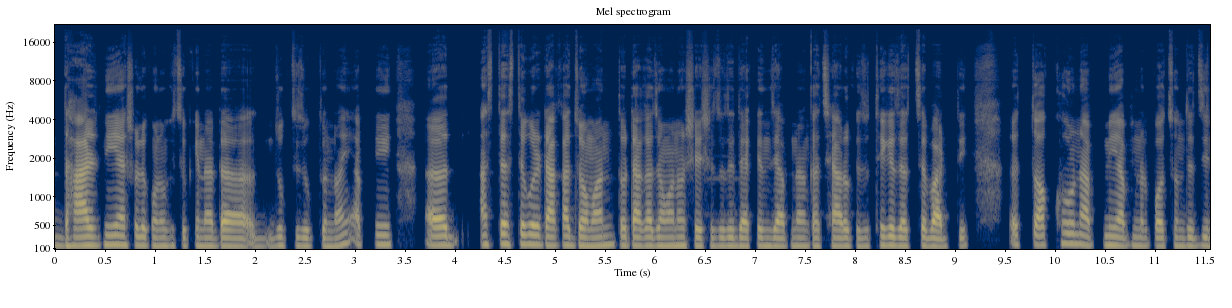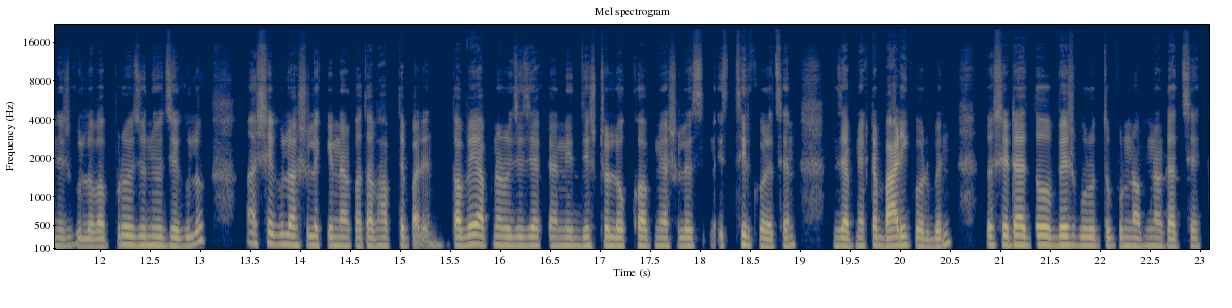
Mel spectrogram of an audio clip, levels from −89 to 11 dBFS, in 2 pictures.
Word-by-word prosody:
ধার 150 +1 +6 0.2
নিয়ে 165 0 +2
আসলে 155 -1 -1
কোন 140 - -1
কিছু 145 -1 -7
কেনাটা 140 -1 +1 0.5
যুক্তিযুক্ত 140 -1 -5
নয়। 155 +6 -2
আপনি 165 - -8 0.5
আ - - +7 0.5
আস্তে, 165 +1 -7
আস্তে 170 - -2
করে 165 -1 +4
টাকা 150 +2 +1
জমান। 145 0 +2
তো - - -1
টাকা 145 0 +2
জমানো 145 0 0
শেষে 145 0 -1
যদি 145 0 -1
দেখেন 140 +1 -1
যে 145 - +2
আপনার 140 +1 -4
কাছে 140 0 -4
আরও 140 - +2
কিছু 140 0 -6
থেকে 155 -1 +2
যাচ্ছে 140 +1 -1
বাড়তি, 135 0 +1 0.7
তখন 165 +3 0
আপনি 155 +1 -5
আপনার 145 -1 -6
পছন্দের 140 0 -2
জিনিসগুলো 140 -1 -3
বা 135 - +3
প্রয়োজনীয় 155 -1 +1
যেগুলো 145 +6 0 0.5
আ - - -2
সেগুলো 170 -2 +1
আসলে 155 0 -1
কেনার 150 -1 0
কথা 145 +1 +1
ভাবতে 145 +1 -2
পারেন। - - -2 0.2
তবে 150 +2 +5
আপনার 155 +1 -3
ওইযে, 150 0 0
যে 150 - +3
একটা 150 - -5
নির্দিষ্ট 145 +1 -2 0.2
লক্ষ্য 140 +1 0
আপনি 145 +1 -8
আসলে 140 +1 -2
ইস 135 - -7 0.3
স্থির 170 - +1
করেছেন 135 0 -1 0.5
যে - - 0
আপনি 145 +1 -6
একটা 155 - +1
বাড়ি 145 +2 +7
করবেন, 135 +2 0 0.4
তো - - -2
সেটা 160 0 +6 0.2
তো 160 - +7 0.2
বেশ 155 0 +7
গুরুত্বপূর্ণ 145 0 -1
আপনার 140 0 -3
কাছে। 130 +2 -1
145 Hz, 175 wpm, -23 LUFS, 140-155 Hz, 0.7 s, আ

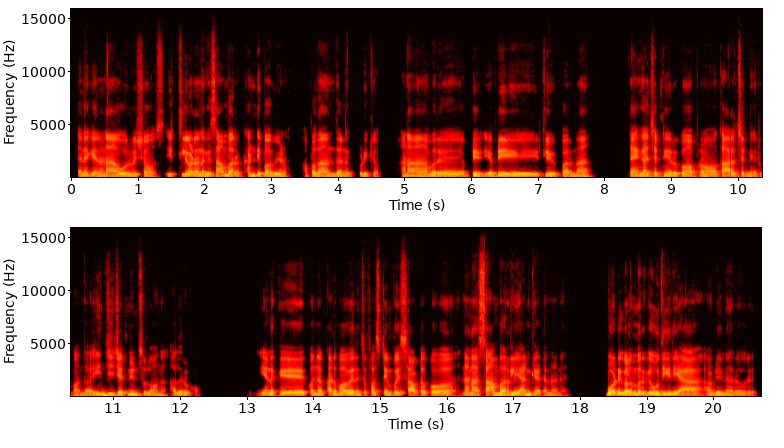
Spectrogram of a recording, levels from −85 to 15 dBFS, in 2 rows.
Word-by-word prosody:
எனக்கு 125 0 -2
என்னன்னா 150 +2 -1 0.2
ஒரு 125 -2 0
விஷயம். 130 +3 -3 0.3
இட்லியோட 155 +5 0
எனக்குச் 105 -3 0
சாம்பார் 130 +3 +1
கண்டிப்பா 135 +6 +1
வேணும். 100 0 -3 0.2
அப்பதான் 120 +3 -1
அது 105 +1 0
எனக்குப் 90 -4 -7
பிடிக்கும். - - -4 0.3
ஆனா 115 0 -1 0.2
அவரு 110 -2 +2 0.3
எப்படி 145 +8 -1 0.2
எப்படி 140 +7 +2 0.5
இட்லி 100 +4 -3
விற்பார்னா, 100 +1 -2 0.7
தேங்காய் 150 +3 +1
சட்னி 125 -4 -2
இருக்கும். 145 +8 0
அப்புறம் 110 -8 -2 0.2
கார 120 +4 +1
சட்னி 95 0 -2
இருக்கும். - - -9
அந்த - - -4 0.2
இஞ்சி 145 +5 +2
சட்னி 110 - +2 0.2
சொல்லுவாங்க. - - -3 0.2
அது 100 - 0
இருக்கும். - - -5 1.0
எனக்குக் 125 -3 +2
கொஞ்சம் 115 -2 -1
கடுப்பாவே 145 0 +2
இருந்துச்சு. 110 -3 -4
ஃபர்ஸ்ட் 100 0 -5
டைம் 130 -2 -1
போய்ச் 120 -1 -1
சாப்பிட்டப்போ 115 0 0 0.3
என்னன்னா, 125 -1 -1
சாம்பார் 135 +4 +3
இல்லையான்னு 105 +1 +2
கேட்டேன் 90 +1 -4
நானு. 90 - -12 0.7
"போட்டி 180 +3 +7
குழம்பு 130 -3 +5
இருக்கு 125 0 +3
ஊத்திக்கிறயா" 115 -7 +3 0.3
அப்படின்னாரு 95 -2 -1
அவரு. 90 - -6
120 Hz, 150 wpm, -23 LUFS, 105-135 Hz, 1.0 s, போட்டி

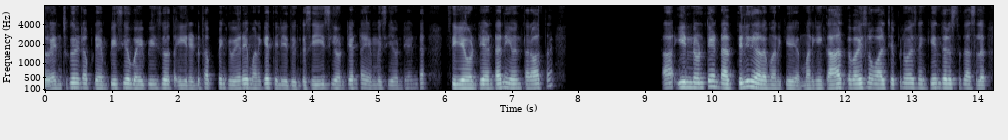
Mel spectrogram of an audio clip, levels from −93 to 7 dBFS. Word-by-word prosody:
ఎంచుకునేటప్పుడు 150 +2 -2
ఎంపీసీయో, 140 +4 -1
బీపీసీయో 135 +2 -1
త్ - - -6
ఈ - - -5
2 125 +3 -8
తప్ప 145 0 -6
ఇంకా 135 -3 -8
వేరేవి 145 +3 +2
మనకే 125 +4 +1
తెలియదు. 125 -2 -5
ఇంకా 120 +2 -8
సీఈసీ 130 +1 -6
ఉంటయంట, 140 +3 -5
ఎంఈసీ 125 0 -11
ఉంటయంట 135 +4 -19 0.5
సీఏ 135 0 +5
ఉంటయంట 140 +1 0
అని 165 - -2
ఈవెన్ 140 0 0
తర్వాత 140 +3 -1 1.8
ఆహ్, 160 - -2
ఇన్నుంటాయంట. 170 +1 +3
అది 140 +1 0
తెలీదు 185 +4 +7
గదా! 135 -2 +6
మనకి. 125 0 -5 0.2
మనకింకా 130 +1 -3
ఆ - - +7
త - - -6
వయసులో 150 +2 +3
వాళ్ళు 140 0 +2
చెప్పిన 145 +3 -5
వయసులో 150 -1 -1
ఇంకేం 150 +3 -2
తెలుస్తది 145 -1 +2
అసలు 125 -1 -3
140 Hz, 155 wpm, -26 LUFS, 130-150 Hz, 1.8 s, తెలీదు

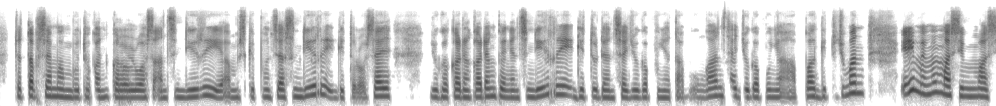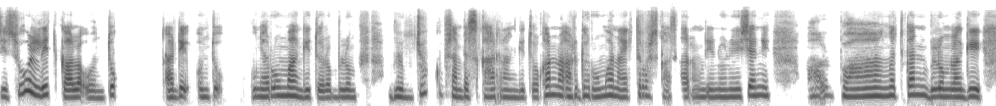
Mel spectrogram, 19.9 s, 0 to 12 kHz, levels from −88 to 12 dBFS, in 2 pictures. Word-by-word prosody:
tetap 225 +1 +3
saya 225 -1 +3
membutuhkan 200 -1 -3
keleluasaan 190 -2 0
sendiri 200 +3 0
ya, 185 - -1
meskipun 205 +1 -4
saya 205 -1 +4
sendiri 240 +6 0
gitu 190 - -6
loh - - -6
saya, 220 0 +4 0.4
juga 200 -1 -4
kadang-kadang 205 +2 +2
pengen 190 -3 0
sendiri 240 +6 +2
gitu 205 0 -3
dan 195 -1 0
saya 195 - +4
juga 195 0 -3
punya 190 -1 -6
tabungan, 215 +4 -4
saya 230 0 -4
juga 200 0 -2
punya 200 0 -5
apa 220 -1 -1
gitu, 210 +4 -5
cuman 310 +1 +6 0.4
ini 390 - +12
memang 300 +2 +2
masih 250 -5 +6
masih 215 -1 +2
sulit 280 - +3
kalau 200 0 +3
untuk 185 +7 -4 0.5
adik 430 - +2
untuk 205 -1 -5 0.2
punya 210 0 -3
rumah 235 0 +3
gitu 195 -2 -3
loh, 190 - -5
belum 200 0 -4 0.4
belum 205 -1 -2
cukup 290 +7 -5
sampai 205 -2 0
sekarang 205 -1 -1
gitu 195 0 -6
kan 255 +6 0
harga 235 +1 -2
rumah 225 +4 -1
naik 200 -2 -1
terus 235 +2 -3
Kak, - - -9
sekarang 205 0 -6
di 205 - -4
Indonesia 205 +2 0
nih 245 - -2 0.4
mahal - - -8
banget 225 +2 +1
kan 260 -1 0
belum 210 0 0
lagi 205 0 +3
210 Hz, 185 wpm, -24 LUFS, 200-230 Hz, 0.5 s, ini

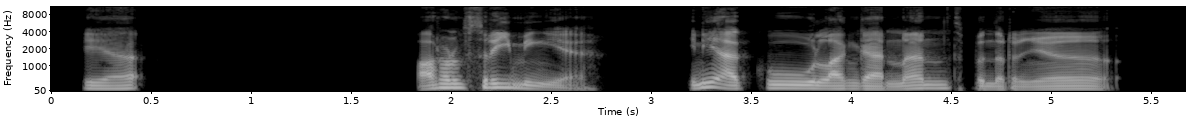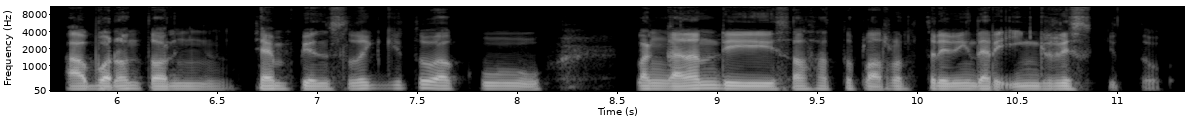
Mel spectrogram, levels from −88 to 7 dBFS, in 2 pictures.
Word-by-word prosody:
Iya. 120 +1 -1 1.4
Platform 150 0 +4
streaming 150 -6 +2
ya. 85 -4 -5 0.5
Ini - - +2
aku 125 +2 +2
langganan 110 +2 +2
sebenernya, 105 -1 -1 0.5
a 105 - +4
buat 105 0 +3
nonton 105 -1 -1 0.2
Champions 105 0 0
League 120 +1 -3
gitu 130 +1 -1
aku 110 -3 -2 0.5
langganan 110 +3 +4
di 110 -2 +4
salah 105 +1 -3
satu 105 +1 -7
platform 105 0 -3
streaming 105 0 +1
dari 105 -2 +1
Inggris 105 0 0
gitu, - - -18
110 Hz, 125 wpm, -28 LUFS, 105-115 Hz, 1.4 s, Platform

